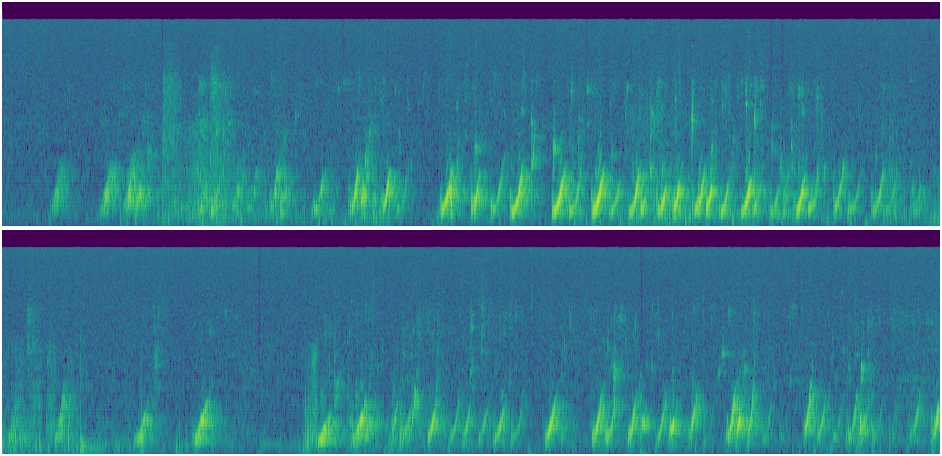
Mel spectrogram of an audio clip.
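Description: An old witch's brew bubbles and gloops continuously, a busy stream of irregular pops and bursts rising and falling in intensity like a boiling cauldron, with no voices.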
